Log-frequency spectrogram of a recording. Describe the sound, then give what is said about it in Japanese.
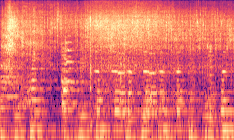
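Egg and milk omelette mixture frying in a pan gives a loud, continuous, even sizzle with a crackling hiss that holds steady throughout, with no talking. “料理は大胆に作らないとね。それじゃあ焼くね。”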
